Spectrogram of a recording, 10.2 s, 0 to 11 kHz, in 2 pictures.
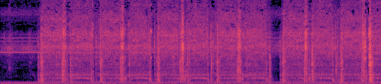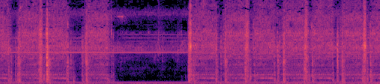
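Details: Epson L565 printer after the fix for grinding noise and double-line printing: regular carriage passes about once a second with a steady motor hum and no grinding. The printer runs normally.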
